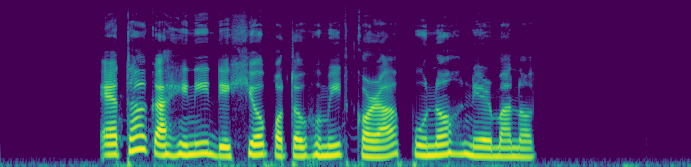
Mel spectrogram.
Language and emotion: Assamese, neutral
